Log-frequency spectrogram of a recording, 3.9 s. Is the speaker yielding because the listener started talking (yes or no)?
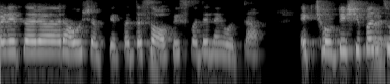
no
